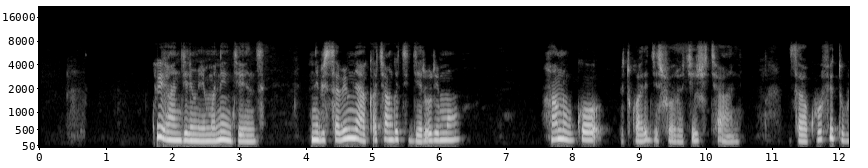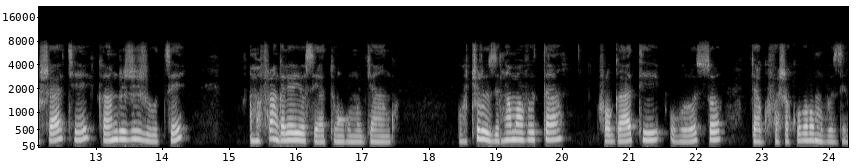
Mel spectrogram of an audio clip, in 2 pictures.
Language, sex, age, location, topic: Kinyarwanda, female, 25-35, Kigali, health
